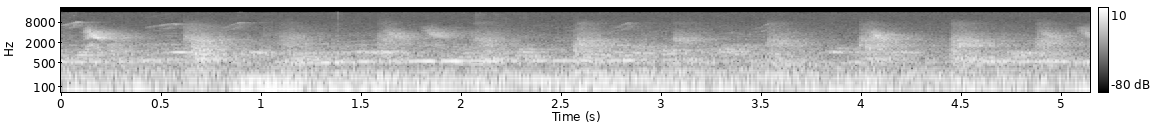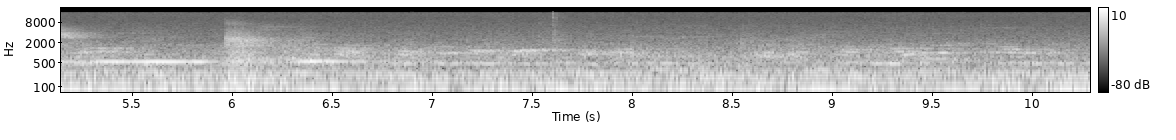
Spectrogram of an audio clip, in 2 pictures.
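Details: Bewick's wren nesting in a wooden garden birdhouse in northern Ciudad Nezahualcóyotl, State of Mexico, giving rough, buzzy call bursts repeated in quick irregular runs over a steady low hum.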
